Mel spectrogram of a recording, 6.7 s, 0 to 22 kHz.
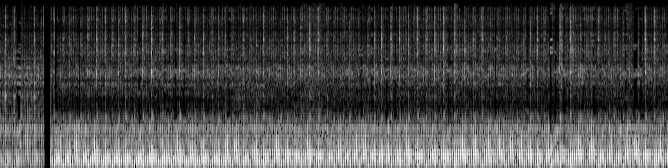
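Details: Stihl HT75 extendable two-stroke pole saw from auction, cleaned and tested: starts and holds a steady high buzz while cutting, even and strong with no misses; works perfectly, chain still sharp.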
